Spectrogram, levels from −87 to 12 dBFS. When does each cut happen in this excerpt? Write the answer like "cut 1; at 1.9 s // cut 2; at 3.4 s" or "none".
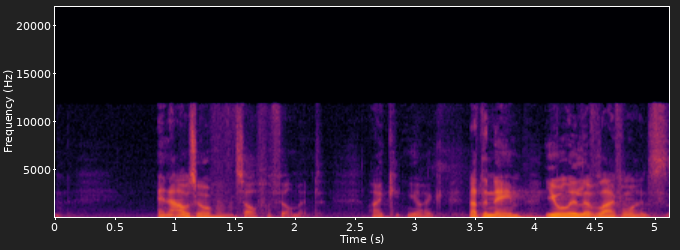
cut 1; at 1.2 s // cut 2; at 1.5 s // cut 3; at 2.9 s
